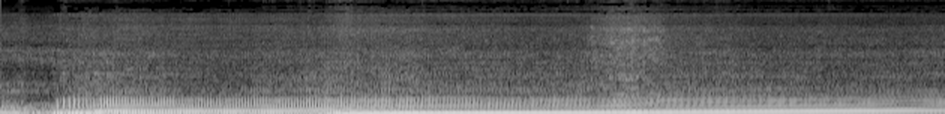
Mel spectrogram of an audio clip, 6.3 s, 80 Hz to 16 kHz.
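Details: Mercedes W210 automatic driving after the conductor plate was replaced: engine note climbs and stays high with no upshift, stuck in first gear; no engine light, plugs checked.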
